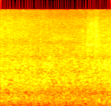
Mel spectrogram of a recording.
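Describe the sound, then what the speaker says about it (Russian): Strong wind roars across the seashore at Gelendzhik on the Black Sea coast, a brief, loud, unbroken rush of blustery noise buffeting the microphone. "Такой сильный ветер, вообще просто прям нереальный."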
